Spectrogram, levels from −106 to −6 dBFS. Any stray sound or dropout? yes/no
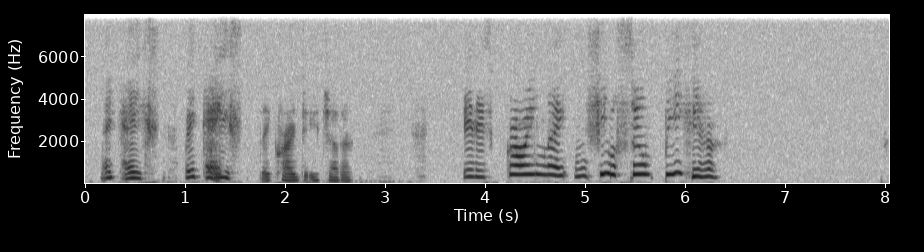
no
